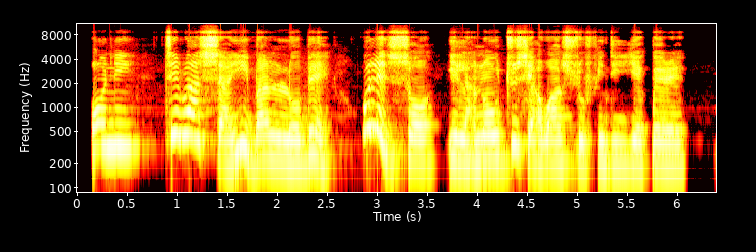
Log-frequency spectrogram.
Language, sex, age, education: Yoruba, female, 15-29, tertiary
